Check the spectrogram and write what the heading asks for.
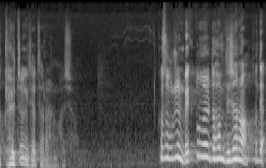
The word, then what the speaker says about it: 맥도날드: 사로잡히기도 하고요 그래서 제가 저번 주 말씀 제목이 마크도 나르도 있죠 어떤 분은 그게 무슨 히브리어가 뭐 되게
